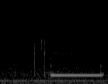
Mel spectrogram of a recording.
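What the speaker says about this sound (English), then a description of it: "So it's ringing me, it's engaged," A single short electronic telephone busy tone from the Apple CarPlay system of a 2018 Land Rover Discovery holds steady for about half a second, faint and clear against a low background hum.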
